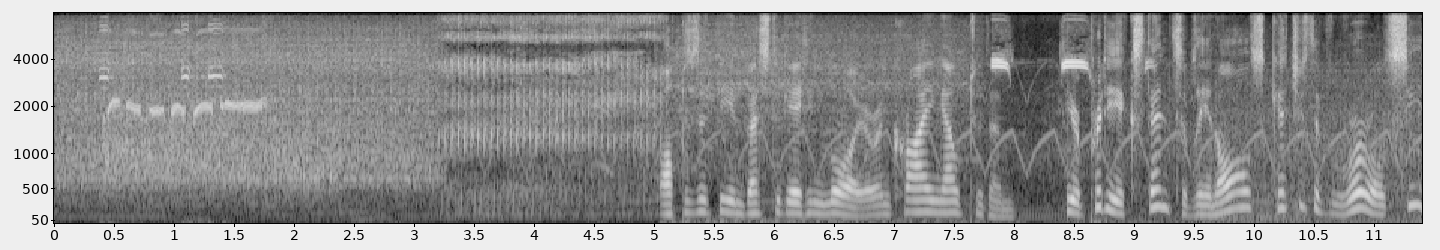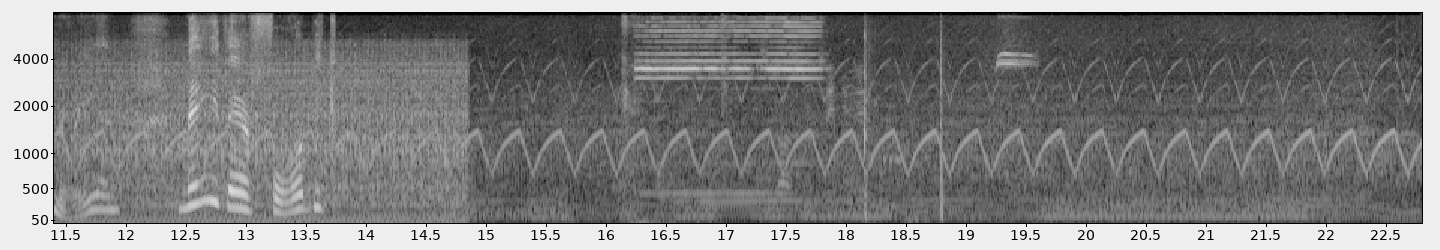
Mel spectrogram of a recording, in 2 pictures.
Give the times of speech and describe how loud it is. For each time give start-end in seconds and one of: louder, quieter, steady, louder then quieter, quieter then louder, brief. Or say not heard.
5.0-13.8 steady.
